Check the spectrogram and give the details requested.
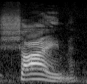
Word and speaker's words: shine: It's the word shine.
